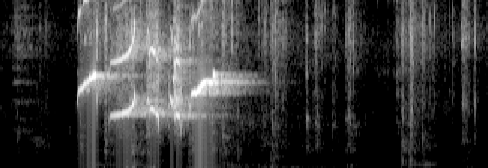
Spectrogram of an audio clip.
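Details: Agitated cinereous tit, used as a lure for trapping birds: a brief flurry of very high, thin twittering notes with a few sweeping whistles lasting about a second, followed by faint clicks and near silence.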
